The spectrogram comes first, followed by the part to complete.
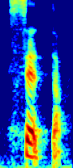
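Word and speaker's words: Z: ні ні Іса ікса сета в шведській мові не існує звуку з як в українській мові тому всі слова в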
